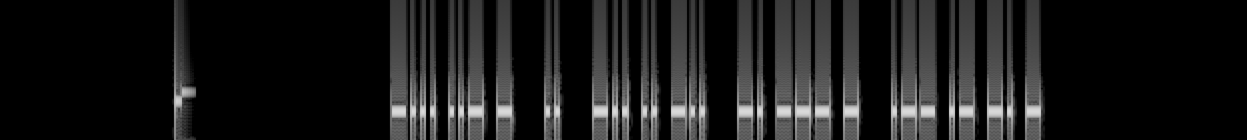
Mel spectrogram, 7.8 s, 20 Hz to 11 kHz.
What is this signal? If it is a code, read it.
Morse code, heard as a keyed tone, about 40 wpm, 700 Hz. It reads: BUT I DID NOT WANT
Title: Sets of 5 Words Encore 40wpm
